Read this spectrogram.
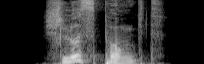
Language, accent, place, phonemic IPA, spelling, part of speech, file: German, Germany, Berlin, /ˈʃlʊsˌpʊŋkt/, Schlusspunkt, noun, De-Schlusspunkt.ogg
- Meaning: 1. full stop 2. end of a process, conclusion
